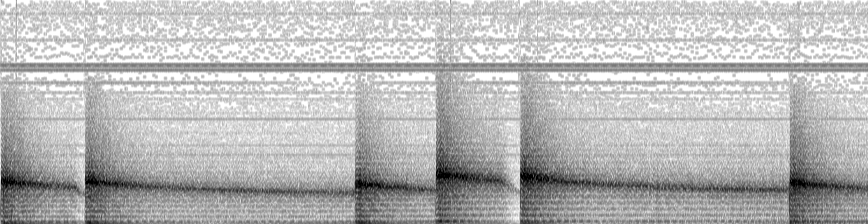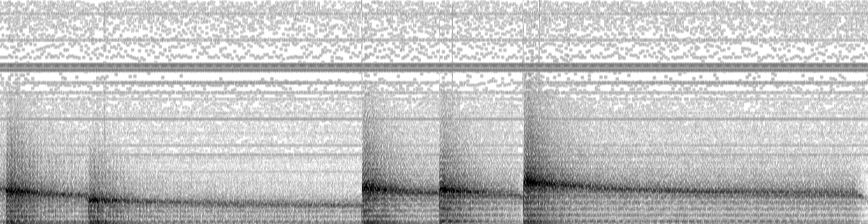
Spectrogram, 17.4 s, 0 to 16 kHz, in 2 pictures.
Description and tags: hauptteil fx1
harmonies with fx for sampling.
played, an1-x, freehand, yamaha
